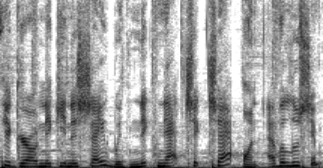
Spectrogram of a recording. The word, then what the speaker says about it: Nashay: It's spelled like niche, but the Nashay is for finesse.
